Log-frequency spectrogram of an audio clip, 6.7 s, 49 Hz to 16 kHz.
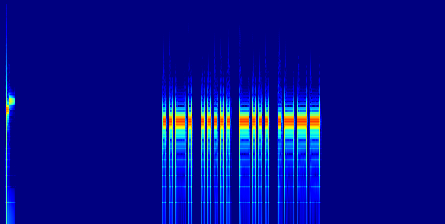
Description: Morse code, heard as a keyed tone, about 25 wpm, 700 Hz. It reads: F5BJ
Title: DXCC-100 Call Signs - 4 Characters - 25wpm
